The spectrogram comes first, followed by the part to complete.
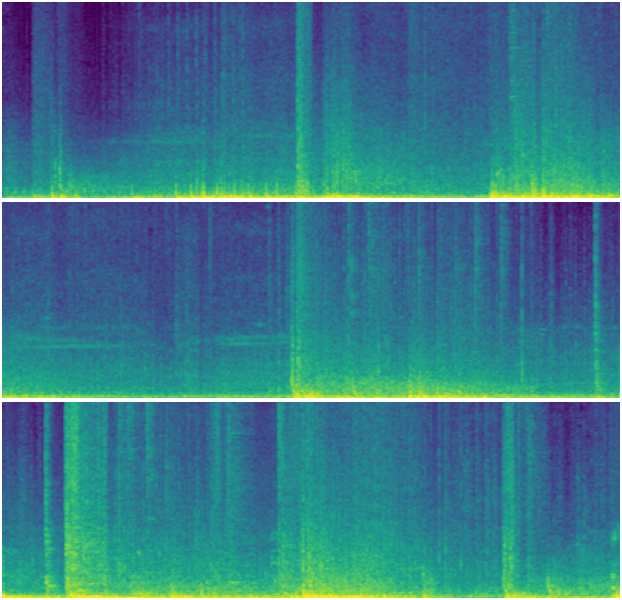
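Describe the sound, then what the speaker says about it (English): Sustained gunfire and booming blasts from infantry fighting in a war video game, rolling on continuously at loud, dense volume with heavy low rumble and repeated sharp bursts, no speech. "we're all just shooting each other through smoke"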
